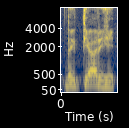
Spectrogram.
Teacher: दैत्य इसके बाद अ था और पहले अ है, दोनों जुड़ करके आ बना दीर्घ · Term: दीर्घ संधि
